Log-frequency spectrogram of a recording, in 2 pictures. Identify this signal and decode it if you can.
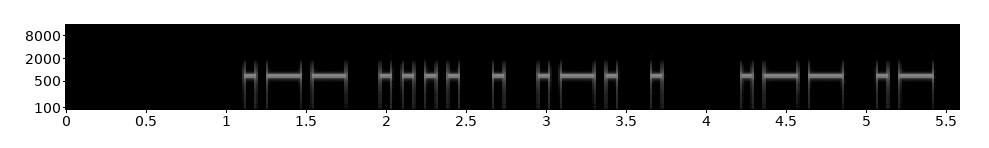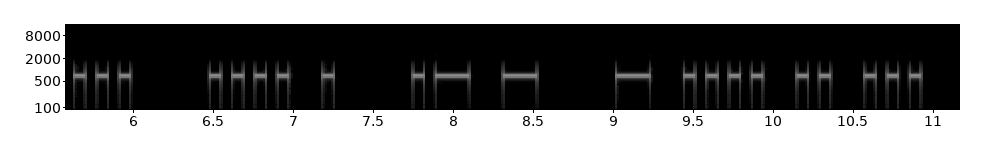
Morse code, heard as a keyed tone, about 17 wpm, 700 Hz. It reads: WHERE WAS HE AT THIS
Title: Sentences from Top 1000 Words 17wpm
